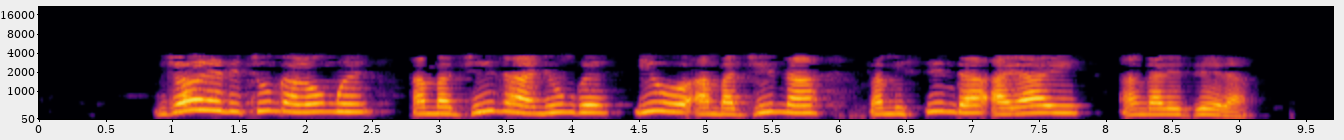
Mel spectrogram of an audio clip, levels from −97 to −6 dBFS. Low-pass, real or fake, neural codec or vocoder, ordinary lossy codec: 3.6 kHz; fake; codec, 16 kHz in and 24 kHz out, 1 kbps, XY-Tokenizer; MP3, 16 kbps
